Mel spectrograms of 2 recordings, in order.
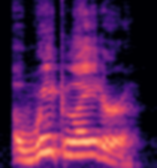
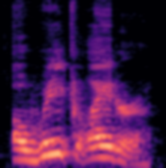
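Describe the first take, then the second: First: WEEK hit higher and louder; emphatic restart. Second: Said in the usual way. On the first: Shown as a demonstration. Storyteller restarts his point, stressing week. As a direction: punch the word week as a fresh start.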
